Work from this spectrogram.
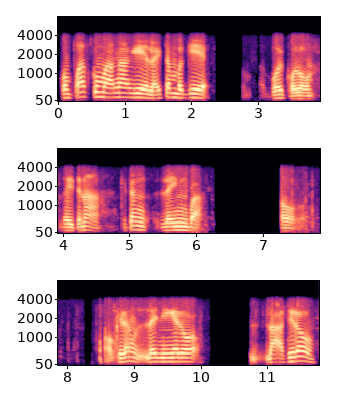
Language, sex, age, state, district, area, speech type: Manipuri, male, 60+, Manipur, Kangpokpi, urban, conversation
